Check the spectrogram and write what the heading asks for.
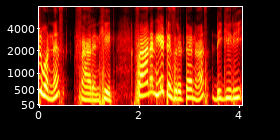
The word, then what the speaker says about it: Fahrenheit: heat the spelling is f a h r e n h e i t but you have to pronounce fahrenheit h is silent then and kelvin the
